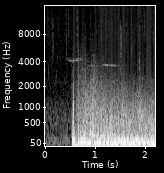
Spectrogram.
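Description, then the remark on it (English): A sudden heavy blast breaks a near-silence, then rolls into a loud, sustained low rumble of video game bombs exploding as everybody bombs the bottom of the map, with a thin high tone faintly audible above the roar. “The bombs are dropping. Everybody's bombing.”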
